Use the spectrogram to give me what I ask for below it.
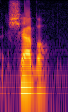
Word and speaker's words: Chaabo: And Sister Sarah Chaabo.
